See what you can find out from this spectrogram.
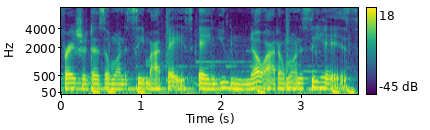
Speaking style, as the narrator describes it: Scotland said with a laugh

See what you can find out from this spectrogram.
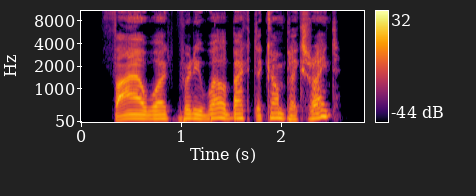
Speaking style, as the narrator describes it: he asked hope in his lightly accented voice

